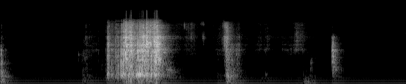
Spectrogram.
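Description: A deck of tarot cards riffled in one loud burst, followed by a few softer, separate flicks and taps as single cards are drawn and laid down, close and with no talking.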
